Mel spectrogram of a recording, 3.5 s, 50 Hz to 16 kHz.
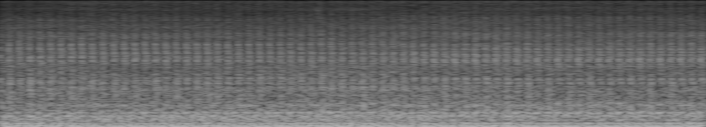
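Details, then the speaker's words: Chevrolet Corvette V8 idling just after a full exhaust install, with heater core hose removed and pipe plugged; loud clattering and a rapid, uneven ticking puff over the exhaust note; definitely an exhaust leak underneath, and the owner may pull the valve cover. "I don't like that noise at all. It might go away. Sounds better. Definitely exhaust leak down there."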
